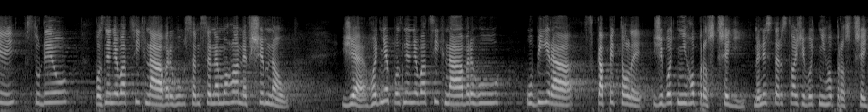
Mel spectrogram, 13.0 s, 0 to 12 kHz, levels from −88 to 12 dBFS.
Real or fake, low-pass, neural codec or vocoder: real; 7.2 kHz; none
